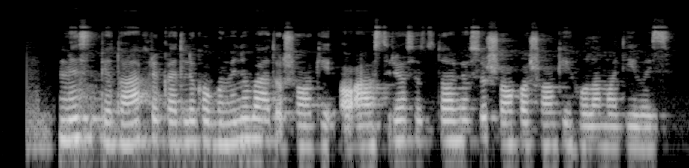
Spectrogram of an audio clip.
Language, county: Lithuanian, Kaunas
